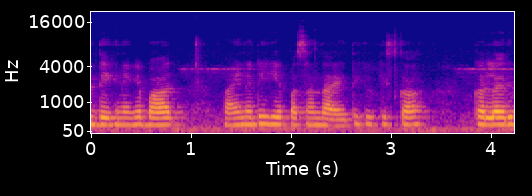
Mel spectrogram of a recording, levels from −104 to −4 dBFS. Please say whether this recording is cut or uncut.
uncut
